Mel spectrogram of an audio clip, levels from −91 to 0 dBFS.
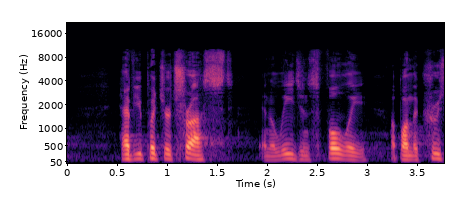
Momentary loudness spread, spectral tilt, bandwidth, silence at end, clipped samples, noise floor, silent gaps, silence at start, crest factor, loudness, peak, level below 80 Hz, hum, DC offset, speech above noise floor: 15 LU; -5.5 dB/octave; 10.5 kHz; 0 s; under 0.1%; -68 dBFS; none; 0.55 s; 20 dB; -27 LUFS; -8 dBFS; -78 dBFS; none; under 0.1%; 41 dB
